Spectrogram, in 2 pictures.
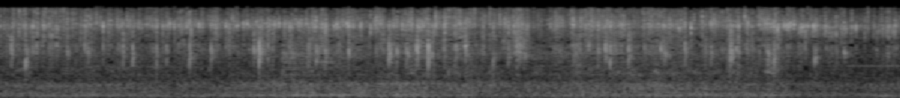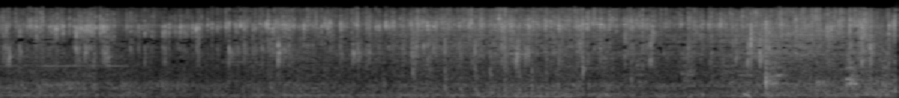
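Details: Steady gushing water, like a running tap, fills the whole recording. No animal sounds are heard.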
